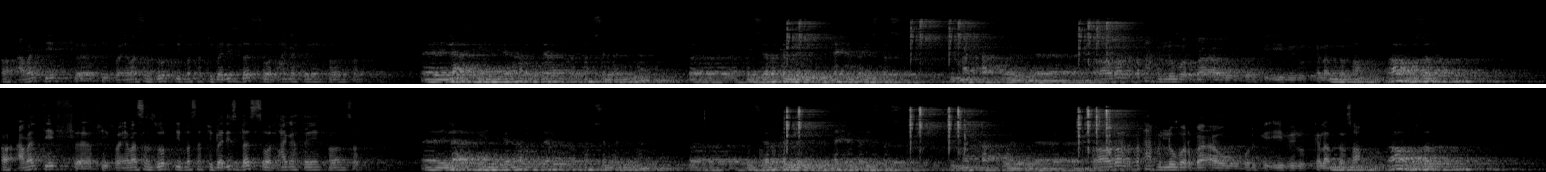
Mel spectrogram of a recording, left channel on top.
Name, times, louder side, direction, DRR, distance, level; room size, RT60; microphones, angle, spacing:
voice 1, 0.0-3.6 10.9-13.7, right 3 dB, 50° right, 7 dB, 0.4 m, -43 dB
voice 2, 4.2-6.5 6.9-9.0 9.5-10.9 13.3-14.6, equal, 25° left, -4 dB, 2.0 m, -40 dB
sound 1, 7.0-7.1 7.8-8.1 9.1-9.8 10.7-11.2 11.8-11.9 12.2-12.3, right 10 dB, 90° right, 0.7 m, -36 dB
14.0 x 10.0 x 2.9 m, 2.2 s
head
